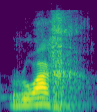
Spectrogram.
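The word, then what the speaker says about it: רוּחַ: exhaló Isaac el Roach así como suena se pronuncia la c en hebreo como J ruaj se le só y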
